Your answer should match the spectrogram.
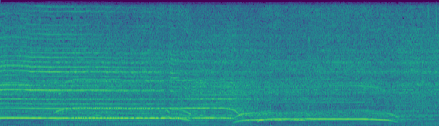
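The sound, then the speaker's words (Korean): A church audience at a worship service claps and shouts together, giving applause of thanks and glory to the Lord and a shout of victory; rising whoops and long yells ride over a steady wash of applause for several seconds before the roar drops away near the end. “우리 믿으시는 만큼 주님께 감사와 영광의 박수 올려드립시다 승리의 함성”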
